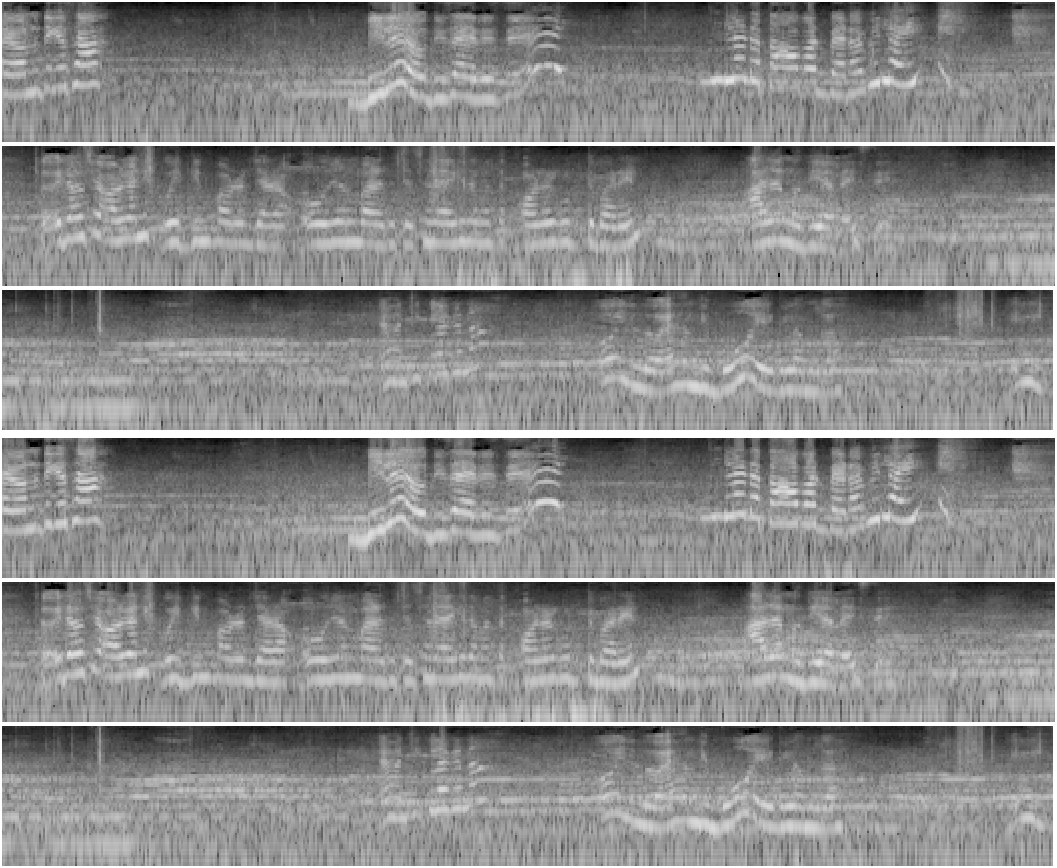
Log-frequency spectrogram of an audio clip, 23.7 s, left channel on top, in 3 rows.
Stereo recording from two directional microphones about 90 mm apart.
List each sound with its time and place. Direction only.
0.0 s a woman's voice: 70° right (ahead or behind)
2.7 s speech: 60° right (ahead or behind)
5.4 s speech: 60° right (ahead or behind)
8.2 s a woman's voice: 45° right (ahead or behind)
12.4 s a woman's voice: 45° right (ahead or behind)
13.4 s a man's voice: 55° right (ahead or behind)
17.3 s a sound: 5° right (ahead or behind)
18.9 s music: 50° right (ahead or behind)
20.2 s a sound: 50° right (ahead or behind)
20.6 s a woman's voice: 50° right (ahead or behind)
23.3 s vehicle: 30° right (ahead or behind)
